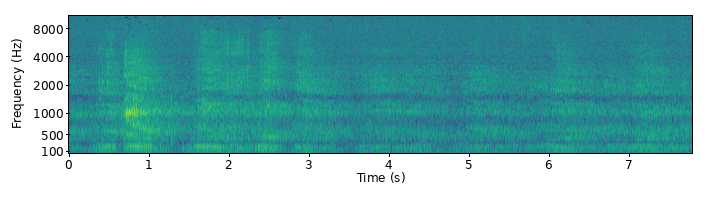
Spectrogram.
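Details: Rutting fallow deer on 22 October 2022, captured with a Canon R6: a louder opening grunt, then a run of low, throaty belches that grow softer and more muffled toward the end.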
